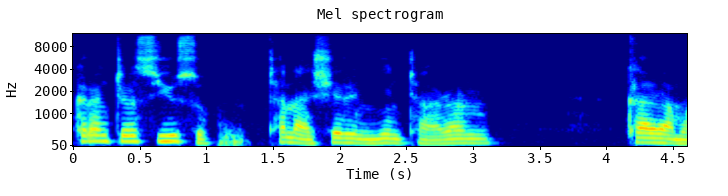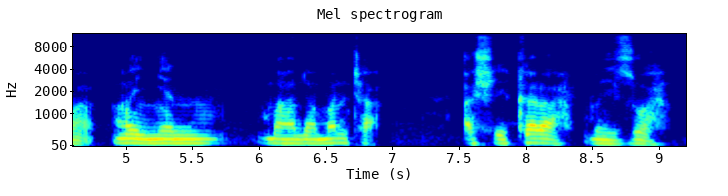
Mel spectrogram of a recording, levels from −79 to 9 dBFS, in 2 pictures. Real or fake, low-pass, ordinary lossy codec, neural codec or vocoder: fake; none; none; codec, 24 kHz, 6 kbps, HILCodec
